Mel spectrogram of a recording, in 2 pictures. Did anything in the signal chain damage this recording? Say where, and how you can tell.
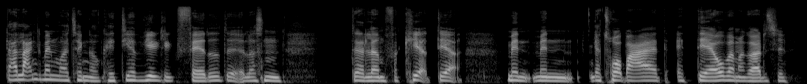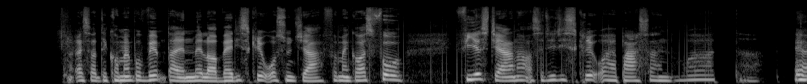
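Yes. From 11.45 to 15.19 s a train of clicks, about 40 uniform pulses at an irregular 9.9 per second, rises a few dB above the speech, pauses included. This likely points to interference in the analogue wiring or a faulty connection or power supply, not codec dropouts, which would leave gaps.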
